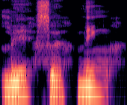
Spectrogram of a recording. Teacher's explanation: la t de la palabra listening no se pronuncia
